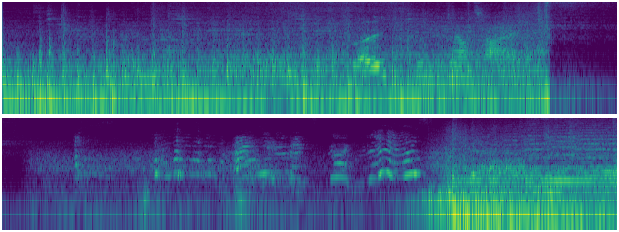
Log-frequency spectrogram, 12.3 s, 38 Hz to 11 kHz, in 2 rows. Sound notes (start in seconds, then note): 7.5 laughter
